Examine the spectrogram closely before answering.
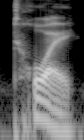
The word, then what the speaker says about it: TZ: real culinary adventure and it's called TZ pronounced toy and get ready to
